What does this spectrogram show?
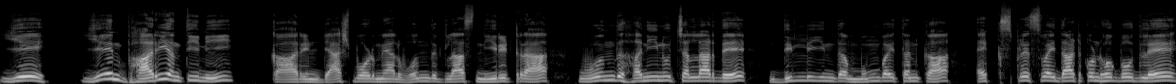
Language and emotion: Kannada, surprised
